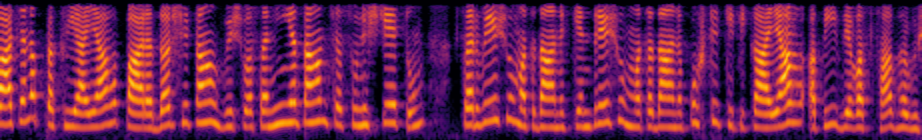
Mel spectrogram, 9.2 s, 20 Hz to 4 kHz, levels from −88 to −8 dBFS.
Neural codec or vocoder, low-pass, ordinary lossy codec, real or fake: autoencoder, 48 kHz, 32 numbers a frame, DAC-VAE, trained on Japanese speech; 3.6 kHz; none; fake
